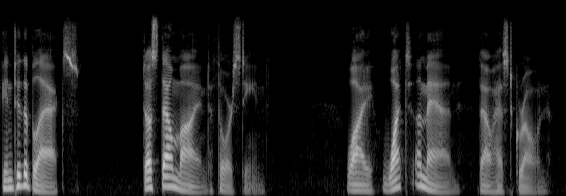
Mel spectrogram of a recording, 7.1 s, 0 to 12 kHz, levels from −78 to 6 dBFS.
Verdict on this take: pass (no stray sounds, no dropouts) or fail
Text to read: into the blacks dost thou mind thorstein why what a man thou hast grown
pass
